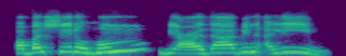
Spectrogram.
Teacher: دونوں کلموں کو ملا کر پڑھنا ہے. پھر میم ساکن کو پھر غننے کے ساتھ 2 حرکت تک پڑھنا ہے آپ کو. ٹھیک ہے, اچھی طرح غنہ کرنا ہے آپ کو اور 2 حرکت تک غنہ کرنا ہے. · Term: اخفاء شفوی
